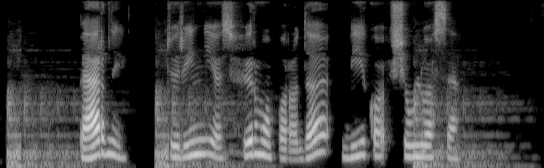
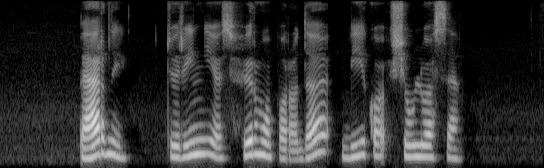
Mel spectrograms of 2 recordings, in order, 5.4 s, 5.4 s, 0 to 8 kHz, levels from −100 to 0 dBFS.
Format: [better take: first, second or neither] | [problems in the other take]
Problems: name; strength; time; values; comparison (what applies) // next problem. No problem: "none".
second | noise reduction (classical method Wiener filter)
